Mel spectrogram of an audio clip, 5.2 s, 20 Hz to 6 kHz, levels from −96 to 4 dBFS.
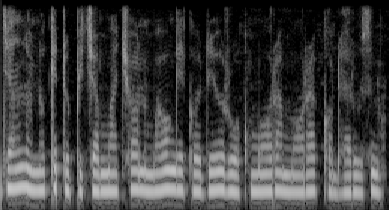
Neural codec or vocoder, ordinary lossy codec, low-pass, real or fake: none; AAC, 48 kbps; 5.4 kHz; real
